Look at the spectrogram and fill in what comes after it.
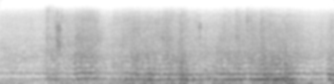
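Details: Honeybees at hives being split in Michigan to keep them from swarming; a dense, steady buzzing hum with a low droning tone that swells slightly, plus a few faint clicks from handling.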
